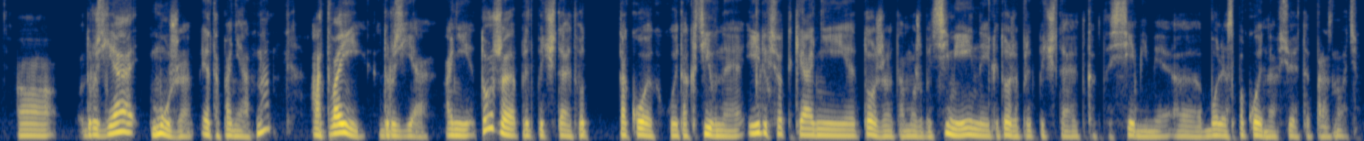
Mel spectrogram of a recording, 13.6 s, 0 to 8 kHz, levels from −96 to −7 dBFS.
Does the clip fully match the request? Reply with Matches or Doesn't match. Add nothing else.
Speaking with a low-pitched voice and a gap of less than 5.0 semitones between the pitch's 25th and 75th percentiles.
Matches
